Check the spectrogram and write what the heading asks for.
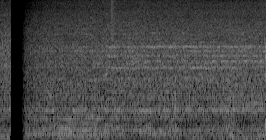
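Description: A split-second dropout to silence at an edit, then steady background noise with a low rumble and a few faint steady tones, without speech.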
